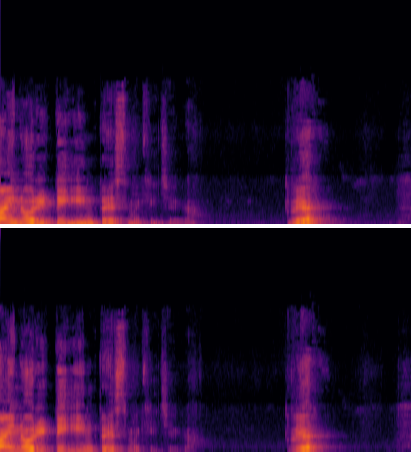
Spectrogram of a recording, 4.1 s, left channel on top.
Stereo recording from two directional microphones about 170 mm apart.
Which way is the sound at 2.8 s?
20° right (ahead or behind).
